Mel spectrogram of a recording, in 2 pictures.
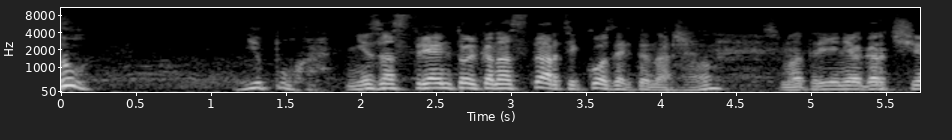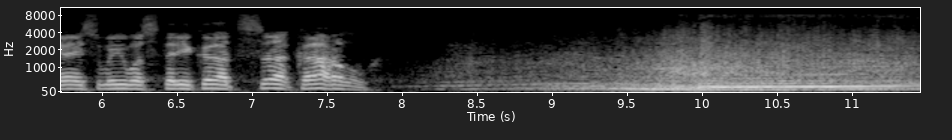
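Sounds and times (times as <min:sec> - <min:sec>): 
speech: 0:00.0 - 0:00.3, 0:01.2 - 0:08.6
racing car engines roaring as a car pulls away from the start: 0:08.0 - 0:11.4.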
